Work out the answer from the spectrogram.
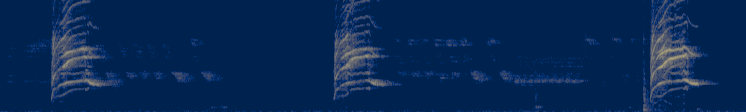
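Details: European goldfinch song: three loud, nasal, drawn-out notes with strong overtones, spaced about three seconds apart, with soft high twittering in between.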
